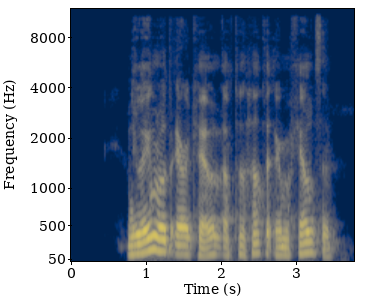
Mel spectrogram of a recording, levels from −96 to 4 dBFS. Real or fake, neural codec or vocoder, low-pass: fake; codec, 24 kHz, 1 kbps, SNAC; 10.8 kHz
